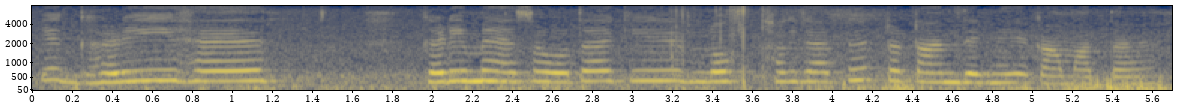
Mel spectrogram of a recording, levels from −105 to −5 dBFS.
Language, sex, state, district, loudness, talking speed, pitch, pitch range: Hindi, female, Uttar Pradesh, Budaun, -26 LUFS, 210 wpm, 345 Hz, 325-360 Hz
